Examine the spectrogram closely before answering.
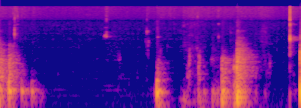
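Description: Hollow, gurgling glugs of liquid as a small drink is poured from a bottle come in short uneven bursts, followed by a sharp glass clink near the end.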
